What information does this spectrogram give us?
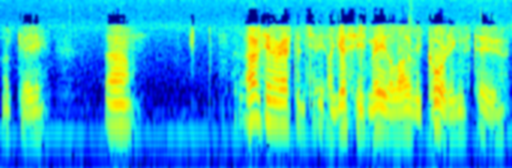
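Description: A man's voice: medium pitch, breathy edge, no room sound. Older man calling in on a tinny phone line. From Indiana. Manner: halting, with many fillers. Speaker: caller. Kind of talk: call-in radio chat.

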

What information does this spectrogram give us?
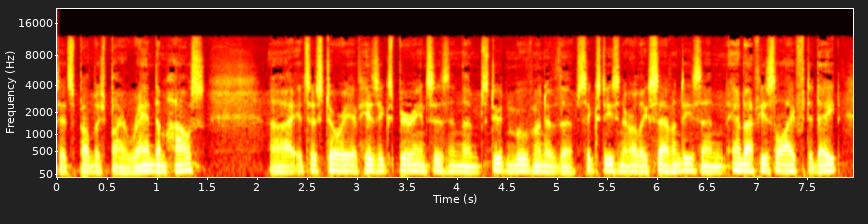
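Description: A man's voice: on the low side, darkish tone. A man hosting a call-in radio show, asking long, wandering questions and reading out phone numbers. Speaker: radio host.

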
